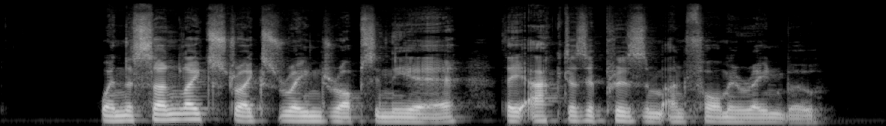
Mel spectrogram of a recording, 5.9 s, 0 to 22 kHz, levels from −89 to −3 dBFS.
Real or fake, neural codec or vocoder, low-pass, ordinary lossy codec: real; none; 19.8 kHz; none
